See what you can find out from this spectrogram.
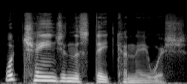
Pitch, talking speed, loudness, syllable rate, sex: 130 Hz, 255 wpm, -17 LUFS, 5.7 syllables/s, male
